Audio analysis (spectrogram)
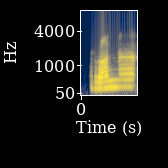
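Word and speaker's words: Rhône: Kalau Ah, dia setelah N itu ada huruf E kayak gini Seina, Garona, Rona. Nah, itu bacanya N-nya kebaca N, dia nggak kebaca sengal.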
